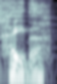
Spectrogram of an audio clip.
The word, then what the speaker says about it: Haber: before I digress again I'll admit I've never heard of Fritz Harbor in America sometimes pronounced Haber though I think I'll stick with Harbor I'd never heard of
